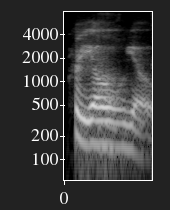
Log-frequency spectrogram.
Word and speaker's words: Criollo: Criollo. CRILLO. So the L would be Y, like ella. Right, So Criollo. Creole. Maybe Creole. CRIOLLO. Let's ask. Let's ask them. CRIOLLO. Oh, Criollo.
